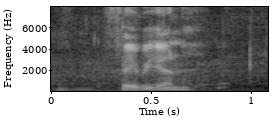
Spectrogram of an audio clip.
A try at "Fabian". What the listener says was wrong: Try to make a more single pronunciation. Fabian. Fabian. Don't pronounce the N too much. Just the sound A.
